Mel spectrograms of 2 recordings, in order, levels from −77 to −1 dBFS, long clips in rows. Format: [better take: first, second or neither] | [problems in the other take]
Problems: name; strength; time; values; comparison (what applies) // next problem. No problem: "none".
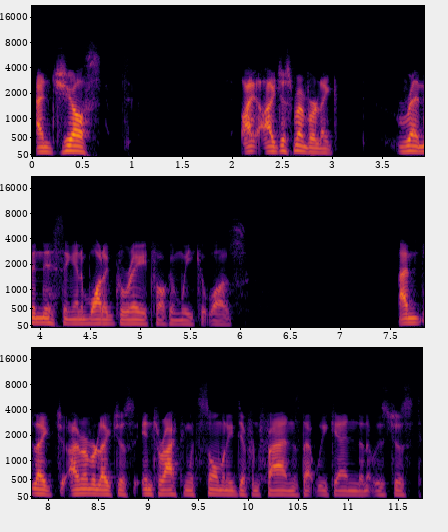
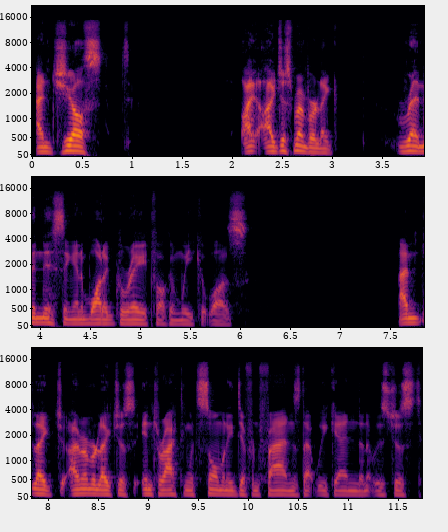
second | muffled; very; fading above 3 kHz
